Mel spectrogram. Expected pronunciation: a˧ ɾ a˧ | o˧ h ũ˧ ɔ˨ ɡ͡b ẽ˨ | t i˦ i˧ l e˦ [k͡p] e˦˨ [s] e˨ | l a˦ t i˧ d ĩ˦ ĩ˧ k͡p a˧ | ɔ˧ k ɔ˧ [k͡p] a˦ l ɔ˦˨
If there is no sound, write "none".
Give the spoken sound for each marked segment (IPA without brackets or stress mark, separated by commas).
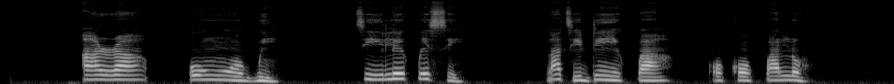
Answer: k͡p, s, k͡p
